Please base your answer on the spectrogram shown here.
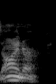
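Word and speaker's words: Ina: of New York, and his wife's name is spelled I-N-A, and she's Einer.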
